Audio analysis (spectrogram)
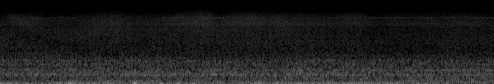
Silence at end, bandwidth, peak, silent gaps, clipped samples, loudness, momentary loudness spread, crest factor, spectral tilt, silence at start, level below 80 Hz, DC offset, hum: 0 s; 16.5 kHz; -28 dBFS; none; under 0.1%; -43 LUFS; 2 LU; 14 dB; -3 dB/octave; 0 s; -48 dBFS; under 0.1%; none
